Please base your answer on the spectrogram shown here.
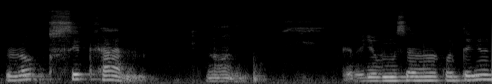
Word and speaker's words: L'Occitane: How to pronounce it? Lox-ee-tahn.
